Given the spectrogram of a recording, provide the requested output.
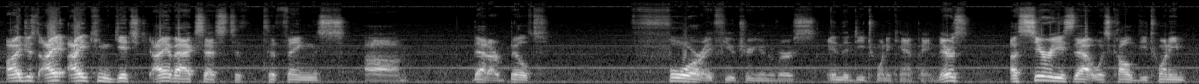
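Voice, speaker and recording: Slow, deliberate man giving advice. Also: fairly low pitch, lively intonation, fairly bright tone, slight background noise, poor audio. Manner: deliberate, halting, explanatory, casually sweary. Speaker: show host, experienced game master advising. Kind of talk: casual advisory chat about tabletop games.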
